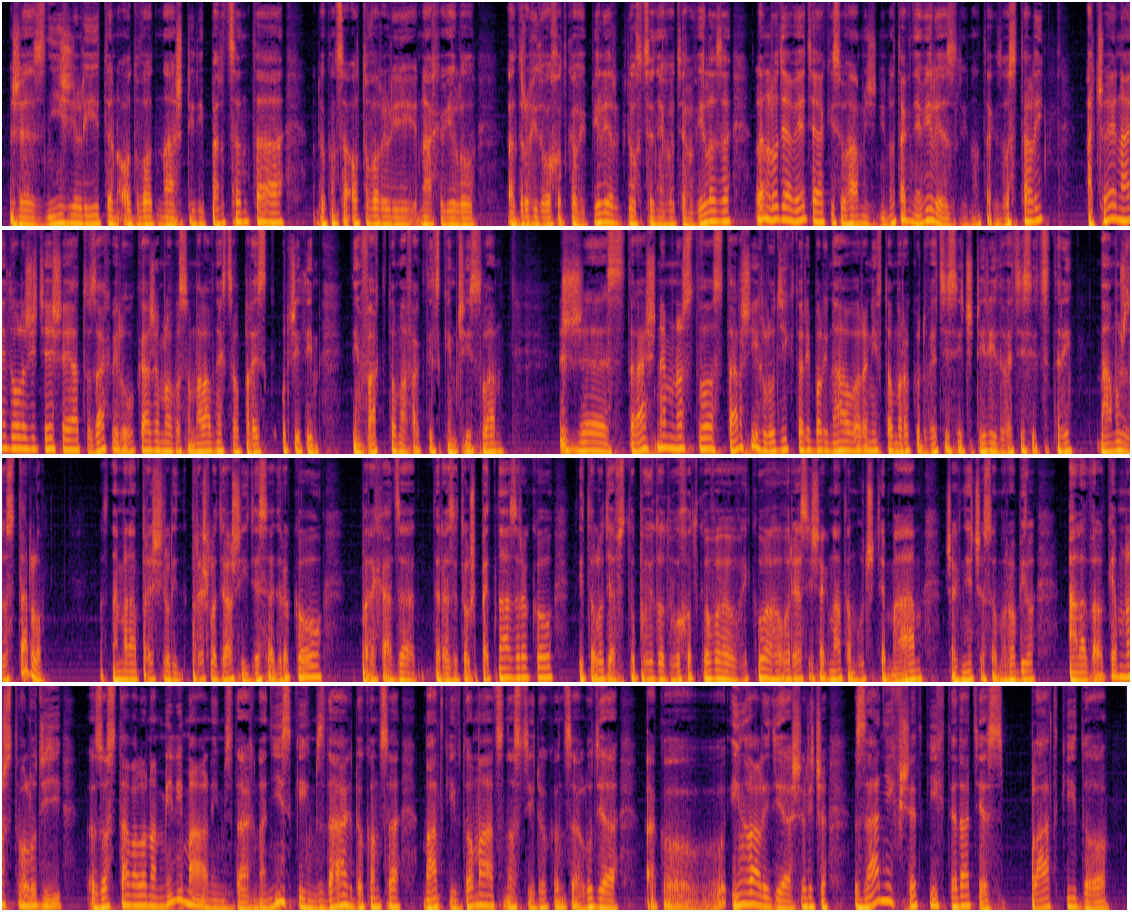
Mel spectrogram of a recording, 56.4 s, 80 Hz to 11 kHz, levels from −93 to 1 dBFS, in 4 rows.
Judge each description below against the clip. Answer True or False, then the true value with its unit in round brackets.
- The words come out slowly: False (135 wpm)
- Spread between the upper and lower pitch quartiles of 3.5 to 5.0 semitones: True (3.8 semitones)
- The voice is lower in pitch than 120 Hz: False (125 Hz)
